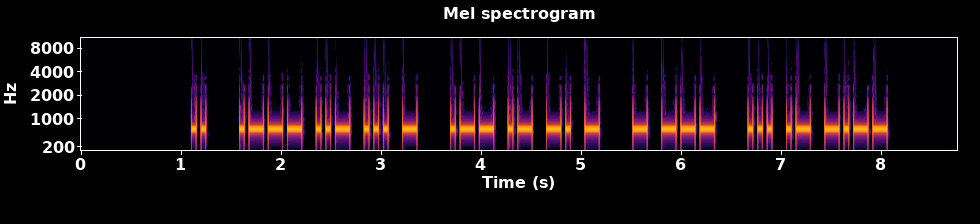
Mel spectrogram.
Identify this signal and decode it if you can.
Morse code, heard as a keyed tone, about 25 wpm, 700 Hz. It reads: I JUST WANT TO SAY
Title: Sets of 5 Words Encore 25wpm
